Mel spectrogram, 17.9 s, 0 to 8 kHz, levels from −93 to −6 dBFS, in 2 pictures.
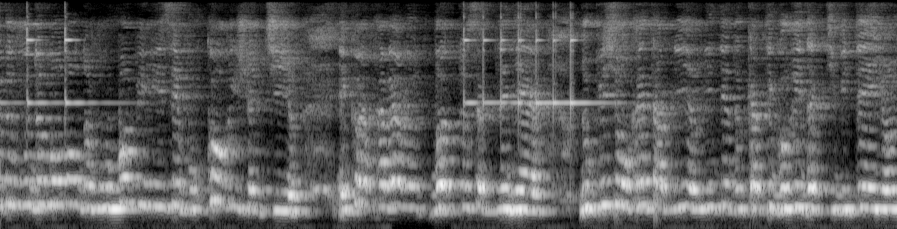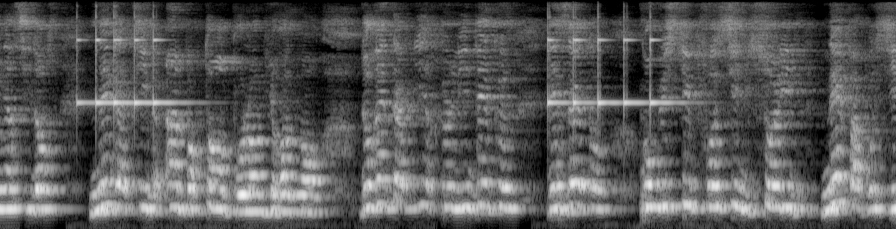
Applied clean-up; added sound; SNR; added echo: none; Chink, clink; 11 dB; reverberation time 0.6 s.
